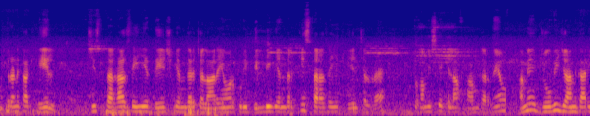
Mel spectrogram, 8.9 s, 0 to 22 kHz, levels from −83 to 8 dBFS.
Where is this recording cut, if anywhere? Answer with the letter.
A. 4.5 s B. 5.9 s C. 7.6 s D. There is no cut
C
